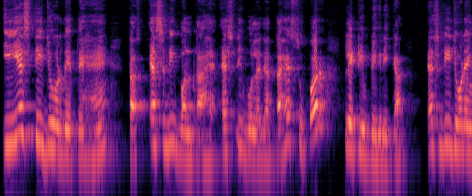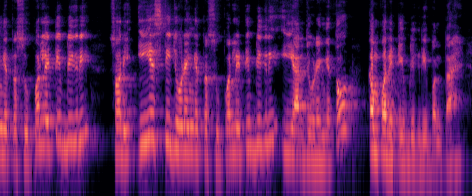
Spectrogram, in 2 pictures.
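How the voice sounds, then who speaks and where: A man's voice: sits high, expressive, normal speed, fairly bright tone. A man teaching an English lesson, explaining patiently step by step, spelling words out letter by letter and addressing students familiarly. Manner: speaks to students familiarly and asks them questions. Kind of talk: classroom lesson.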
